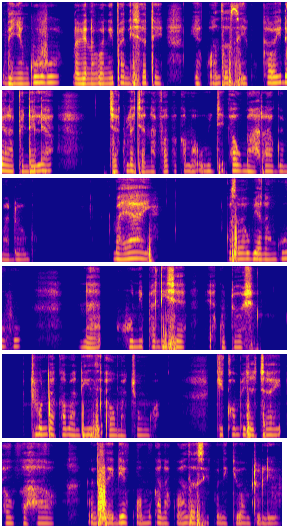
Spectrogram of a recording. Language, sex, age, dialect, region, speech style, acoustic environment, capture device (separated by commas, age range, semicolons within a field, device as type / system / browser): Swahili, female, 35-44, Kenya - Nairobi Sheng-influenced, Kenya, focused, construction, mobile / Linux / Chrome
